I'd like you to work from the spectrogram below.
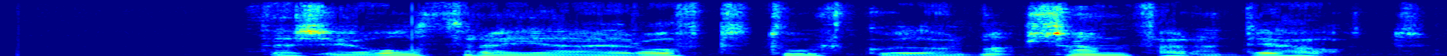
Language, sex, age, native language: Icelandic, male, 60-69, Icelandic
